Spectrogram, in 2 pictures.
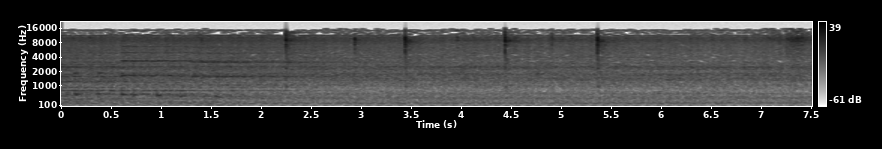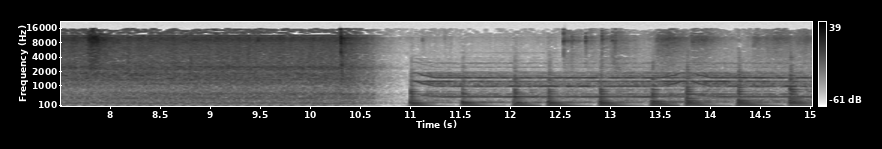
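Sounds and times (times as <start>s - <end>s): scooter engine idling: 0.0s - 10.9s.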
